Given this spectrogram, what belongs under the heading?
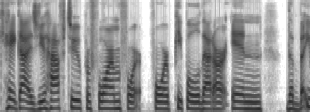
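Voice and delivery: plain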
